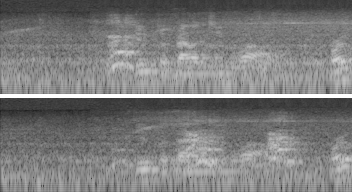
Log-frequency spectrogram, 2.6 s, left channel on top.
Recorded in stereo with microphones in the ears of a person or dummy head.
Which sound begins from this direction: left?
A man speaking, at 0.9 s.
